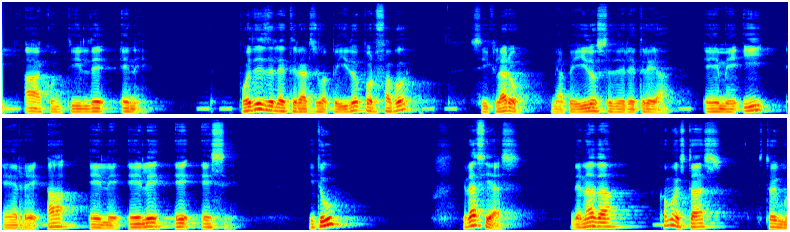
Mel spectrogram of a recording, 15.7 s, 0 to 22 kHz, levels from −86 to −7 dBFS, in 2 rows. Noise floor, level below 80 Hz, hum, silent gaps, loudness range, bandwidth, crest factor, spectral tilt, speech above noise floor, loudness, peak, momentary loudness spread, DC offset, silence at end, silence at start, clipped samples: -81 dBFS; -56 dBFS; none; none; 2 LU; 19.5 kHz; 18 dB; -7.5 dB/octave; 59 dB; -23 LUFS; -6 dBFS; 14 LU; under 0.1%; 0 s; 0 s; under 0.1%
